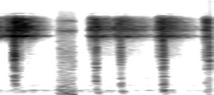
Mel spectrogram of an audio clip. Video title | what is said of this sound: Early Childhood Education (ECE) Early Stimulation Bathing Feeding & Dressing the Baby | it is making that sound because the balls are hitting up on against this clear thing right here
